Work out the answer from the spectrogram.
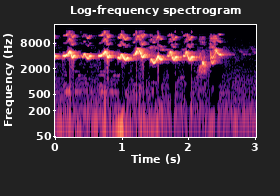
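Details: A single full ultramarine grosbeak song phrase for warming up a kept bird: around a dozen clear, bouncing whistled notes in steady succession, with a lower slurred note near the close and a faint soft thump midway.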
